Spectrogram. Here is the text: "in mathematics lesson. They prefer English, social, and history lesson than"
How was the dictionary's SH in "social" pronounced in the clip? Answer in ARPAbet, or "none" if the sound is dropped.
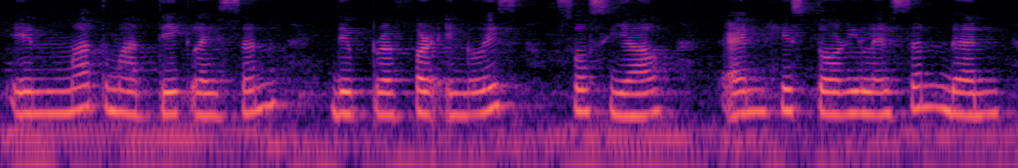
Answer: S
